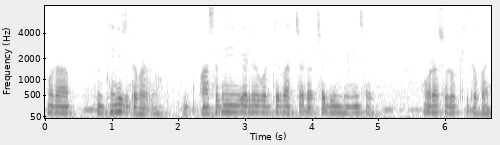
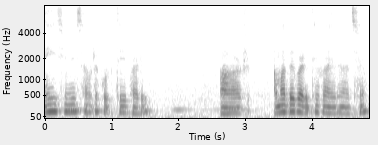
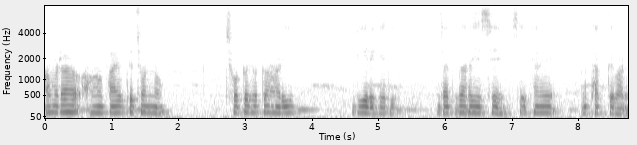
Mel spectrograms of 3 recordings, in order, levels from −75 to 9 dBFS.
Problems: constant background noise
